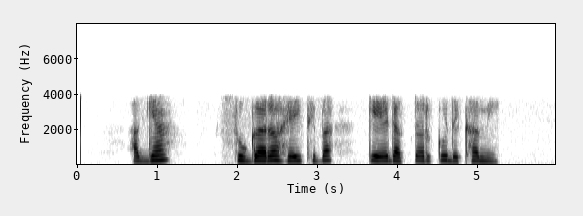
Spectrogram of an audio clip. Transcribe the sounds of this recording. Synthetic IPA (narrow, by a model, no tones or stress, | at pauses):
aɡja | suɡaɾɔɦejt̪ʰiba | keɖak̚ʈɔɾkud̪ekʰami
